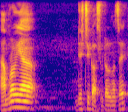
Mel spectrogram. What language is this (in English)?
Nepali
